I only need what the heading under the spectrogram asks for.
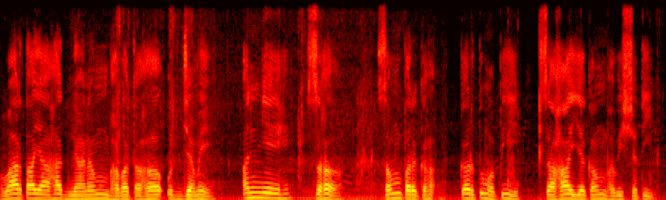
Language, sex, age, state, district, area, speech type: Sanskrit, male, 18-30, Maharashtra, Buldhana, urban, read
